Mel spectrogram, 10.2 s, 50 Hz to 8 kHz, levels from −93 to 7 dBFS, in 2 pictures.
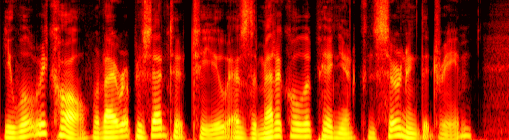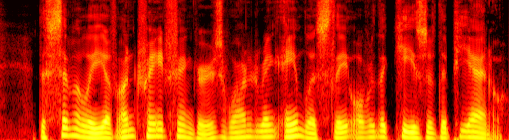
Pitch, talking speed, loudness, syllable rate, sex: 115 Hz, 165 wpm, -18 LUFS, 5.3 syllables/s, male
